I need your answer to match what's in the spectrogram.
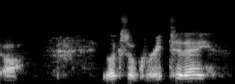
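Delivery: melting, smitten, lovestruck tone. Acting out a scene where Astrid smiles at Edward, who answers her: melting, smitten. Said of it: "And I melt".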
